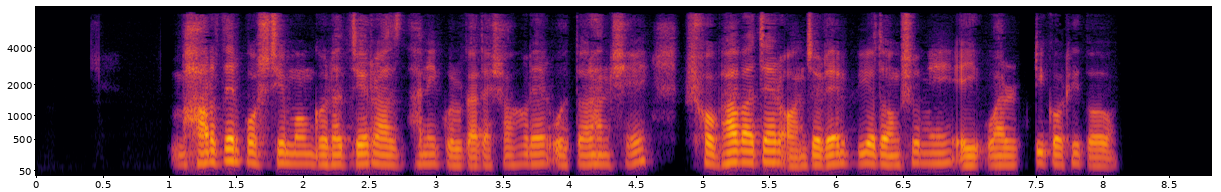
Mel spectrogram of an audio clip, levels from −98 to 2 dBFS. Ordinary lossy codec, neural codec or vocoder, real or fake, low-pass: MP3, 48 kbps; codec, 16 kHz, 0.8 kbps, ZipCodec; fake; 7.2 kHz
